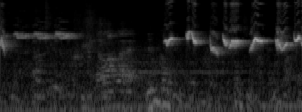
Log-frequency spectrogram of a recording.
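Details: Gacor robin song: a long, level high whistle and soft murmuring, then a burst of loud, crisp downward-slurred whistles repeated several times a second.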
